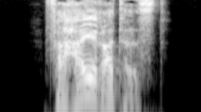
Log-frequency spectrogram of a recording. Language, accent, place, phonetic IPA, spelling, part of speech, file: German, Germany, Berlin, [fɛɐ̯ˈhaɪ̯ʁaːtəst], verheiratest, verb, De-verheiratest.ogg
- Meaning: inflection of verheiraten: 1. second-person singular present 2. second-person singular subjunctive I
